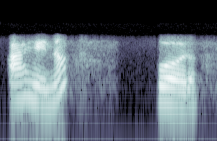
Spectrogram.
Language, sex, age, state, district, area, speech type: Marathi, female, 45-60, Maharashtra, Akola, urban, conversation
